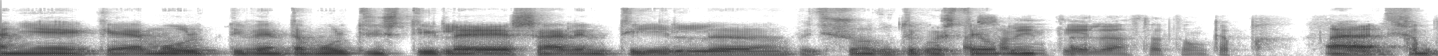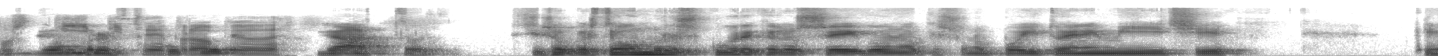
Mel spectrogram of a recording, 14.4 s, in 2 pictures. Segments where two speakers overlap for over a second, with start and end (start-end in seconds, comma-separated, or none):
6.8-8.6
